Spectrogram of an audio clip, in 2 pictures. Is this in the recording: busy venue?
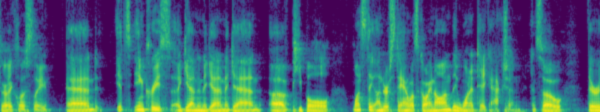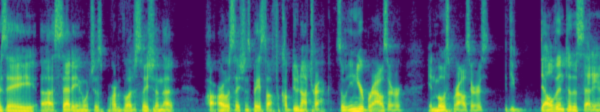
yes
